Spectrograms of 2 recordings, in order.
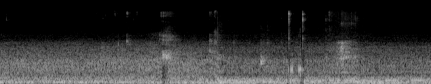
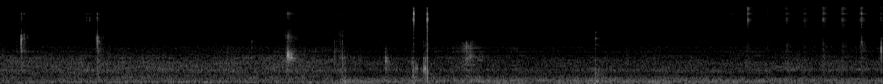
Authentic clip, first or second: first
